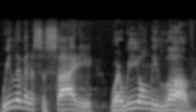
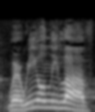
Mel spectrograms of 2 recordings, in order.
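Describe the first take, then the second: First: Said in the usual way. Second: "only" punched louder, falling after it; stress on ONLY. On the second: Shown as a demonstration. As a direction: repeat it and hit "only" hard. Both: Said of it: "hear me now".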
